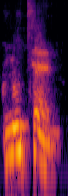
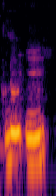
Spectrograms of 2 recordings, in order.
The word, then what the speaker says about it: gluten: In Hebrew, because Hebrew, we read out every letter. We don't have silent letters like we do in English. It's like Spanish in that respect. There's a letter that we otherwise wouldn't pronounce in English, we do in Hebrew, right? Like gluten. You heard how I pronounce it gluten. It's gluten.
